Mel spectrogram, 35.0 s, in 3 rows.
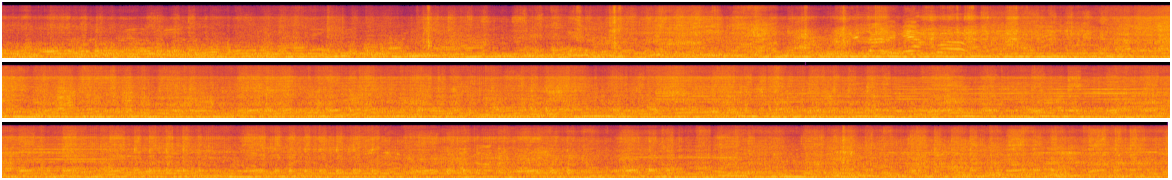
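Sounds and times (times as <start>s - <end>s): car engines revving: 0.0s - 35.0s
steady high tone: 18.4s - 35.0s.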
